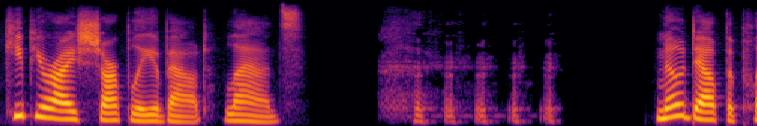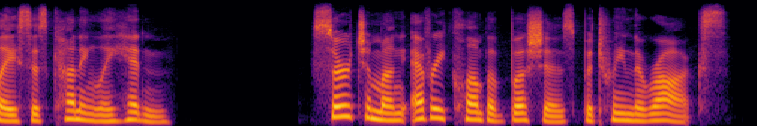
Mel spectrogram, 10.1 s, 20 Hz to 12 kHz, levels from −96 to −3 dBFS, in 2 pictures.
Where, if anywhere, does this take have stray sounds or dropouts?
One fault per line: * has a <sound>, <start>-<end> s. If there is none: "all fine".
* has a laugh, 2.5-3.8 s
